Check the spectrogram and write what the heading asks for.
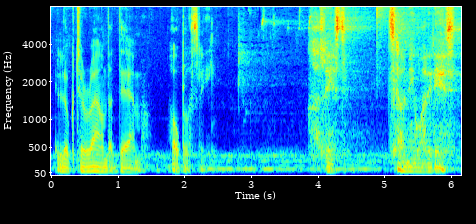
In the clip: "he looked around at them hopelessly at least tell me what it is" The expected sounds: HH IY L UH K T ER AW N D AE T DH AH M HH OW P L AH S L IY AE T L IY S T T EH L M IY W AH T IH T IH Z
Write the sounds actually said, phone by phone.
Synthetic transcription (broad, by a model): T L UH K T ER AW N D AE T DH AH M HH OW P L AH S L IY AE T L IY S T T EH L M IY W AH T IH T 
